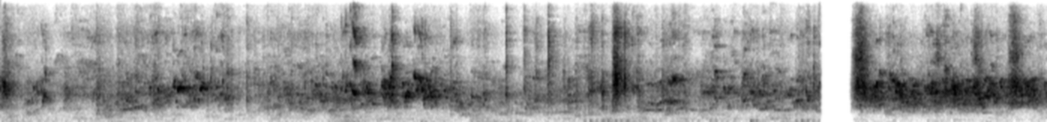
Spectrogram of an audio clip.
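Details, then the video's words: Small birds in the morning, a flock giving continuous high-pitched chirps and squeaky twitters, rapid and irregular, with a short break in the sound near the end. "صوت العصافير في الصباح"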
